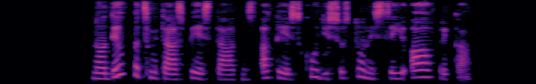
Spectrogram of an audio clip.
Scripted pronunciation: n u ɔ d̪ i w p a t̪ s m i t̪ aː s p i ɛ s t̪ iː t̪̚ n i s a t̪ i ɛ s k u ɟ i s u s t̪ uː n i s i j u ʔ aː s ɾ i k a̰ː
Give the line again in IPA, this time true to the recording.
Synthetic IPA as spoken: n u ɔ d̪ i w p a t̪ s m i t̪ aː s p i ɛ s t̪ aː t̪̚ n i s a t̪ i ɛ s k u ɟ i s u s t̪ u n i s i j u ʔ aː f ɾ i k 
